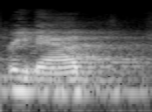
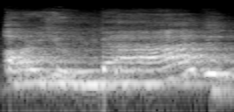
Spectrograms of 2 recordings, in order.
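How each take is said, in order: First: It is said in a toned-down, restrained way. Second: It is said in an extreme, over-the-top way.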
